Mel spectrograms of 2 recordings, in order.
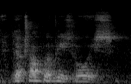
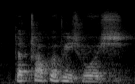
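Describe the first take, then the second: No difference in how they are said.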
